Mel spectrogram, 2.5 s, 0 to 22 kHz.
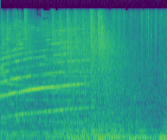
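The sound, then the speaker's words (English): A fire engine's wailing siren sounds over a heavy engine rumble, loud, with the pitch gliding steadily as Ladder 10 and Engine 10 arrive at a brush fire at 1116. No voices. “Ladder 10 and engine 10 arriving.”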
